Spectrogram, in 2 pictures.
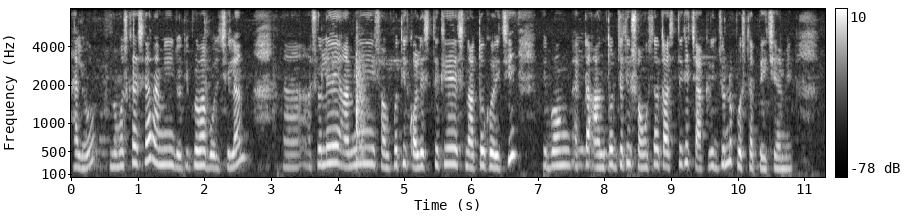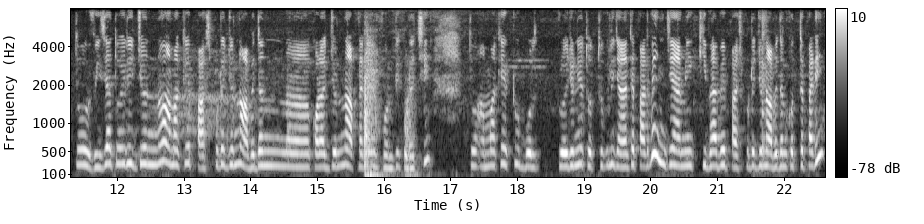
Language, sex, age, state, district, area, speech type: Bengali, female, 30-45, West Bengal, Kolkata, urban, spontaneous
